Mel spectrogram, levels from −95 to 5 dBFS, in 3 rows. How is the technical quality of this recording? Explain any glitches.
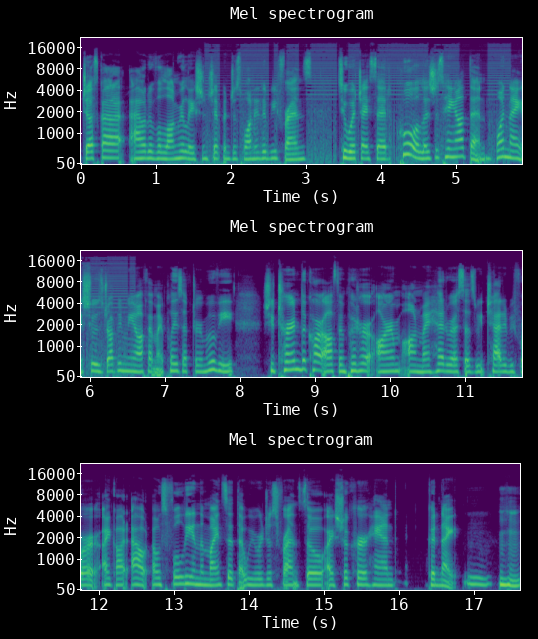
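The recording has one clear glitch: computer activity noise. From 1.65 to 6.62 s, between "out of a long" and "off at my place", a buzzing chirp runs under the speech. It pulses at around 500 Hz. It sits roughly 20 dB below the speech. It comes from processor or peripheral load shifting the shared audio ground. It follows the computer's activity, not the speech.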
